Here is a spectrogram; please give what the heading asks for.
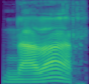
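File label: Spanish, to swim, male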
